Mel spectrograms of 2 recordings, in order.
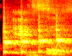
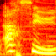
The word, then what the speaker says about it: Arceus: Comme le C est suivi d'un E, on devrait normalement prononcer ce mais en français, les lettres E et U non accentué se prononcent E. Donc si l'on suit une prononciation purement française, on se retrouve avec Arceus.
